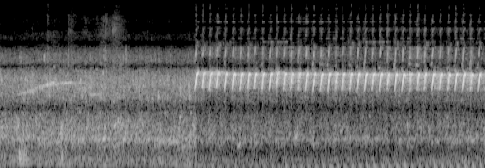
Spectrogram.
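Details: Songbird heard on a tutoring recording for young songbirds: after two seconds of faint background hiss, a loud, high, rapid trill of evenly repeated sharp notes begins and runs steadily to the end.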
